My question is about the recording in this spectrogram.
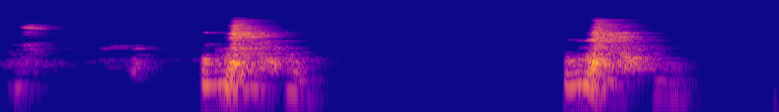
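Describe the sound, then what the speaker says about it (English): Two loud, close sneezes about two seconds apart, each a sharp burst, following a couple of faint breathy sounds in an otherwise quiet room. "I'm going to sneeze, I think."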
